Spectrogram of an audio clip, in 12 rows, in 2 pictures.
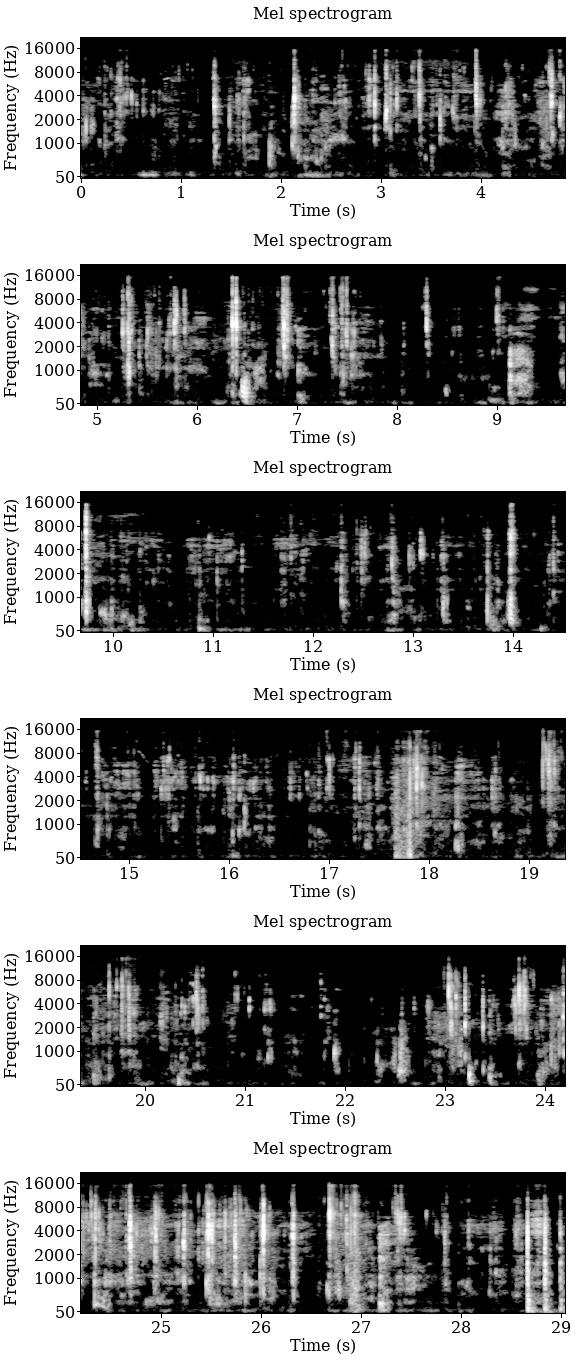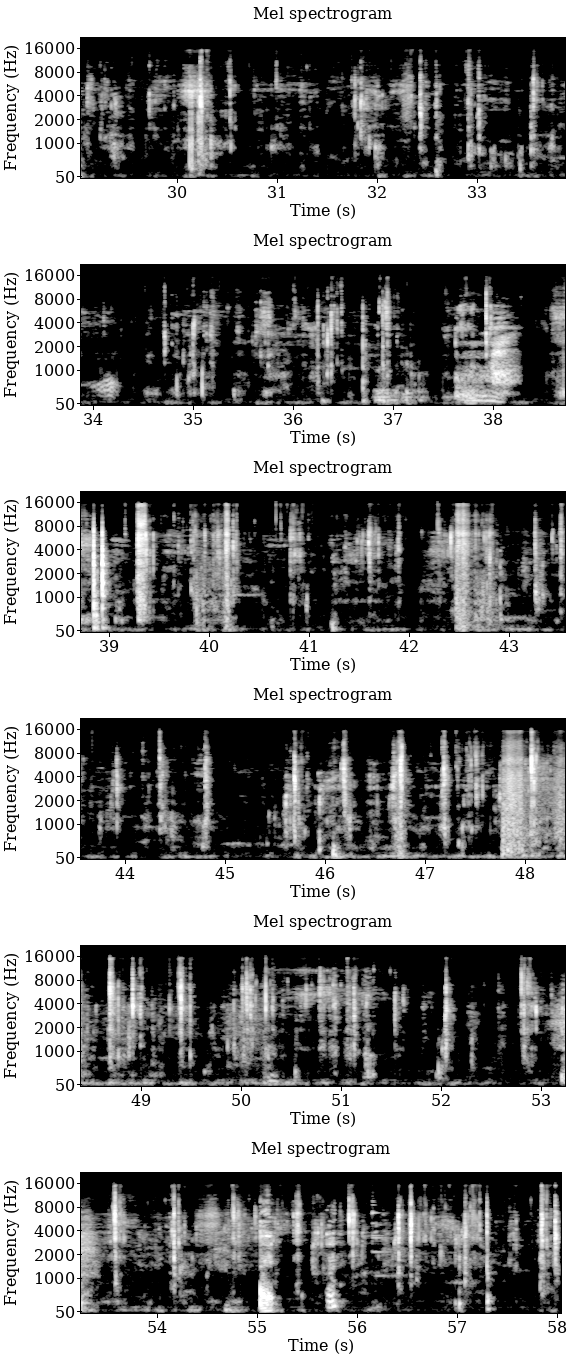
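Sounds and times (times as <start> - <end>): people chewing food: 0.0 - 58.0.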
